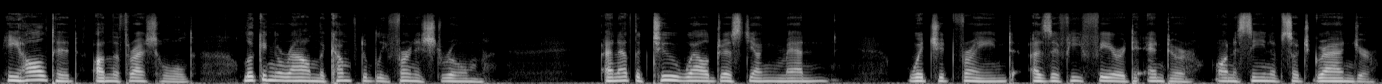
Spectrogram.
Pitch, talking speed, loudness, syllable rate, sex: 150 Hz, 150 wpm, -20 LUFS, 4.4 syllables/s, male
